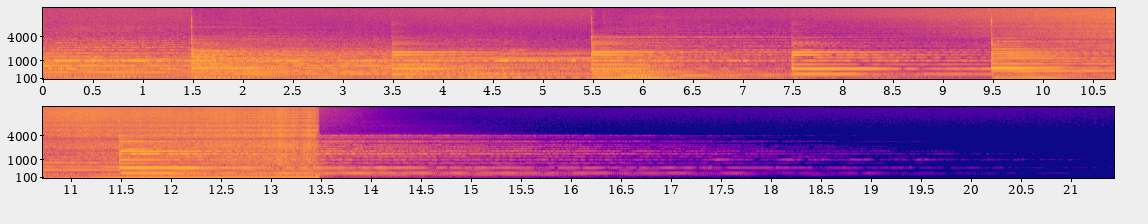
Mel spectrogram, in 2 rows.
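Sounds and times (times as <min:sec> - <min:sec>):
atmospheric piano: 0:00.0 - 0:15.3.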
